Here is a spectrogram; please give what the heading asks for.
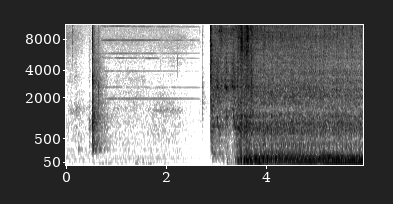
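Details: Harley Twin Cam touring bagger just fitted with Cobra Power Port dual head pipes, first start: after a quiet pause engine catches and settles into a deep, steady rumble; sounds strong and healthy.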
